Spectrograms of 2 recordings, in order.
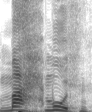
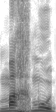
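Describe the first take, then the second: First: The middle h is throaty and breathy. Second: The middle h is soft and plain. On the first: A native speaker is saying the name. The speaker calls it right. "I'm like" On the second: The speaker calls it wrong. "They're like"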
